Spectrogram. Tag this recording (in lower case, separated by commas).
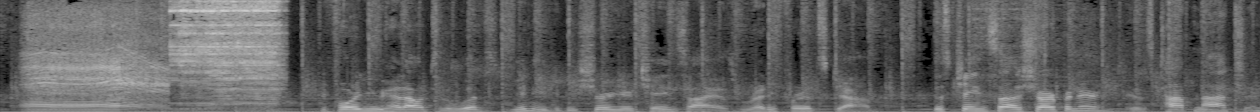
tools, music, speech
